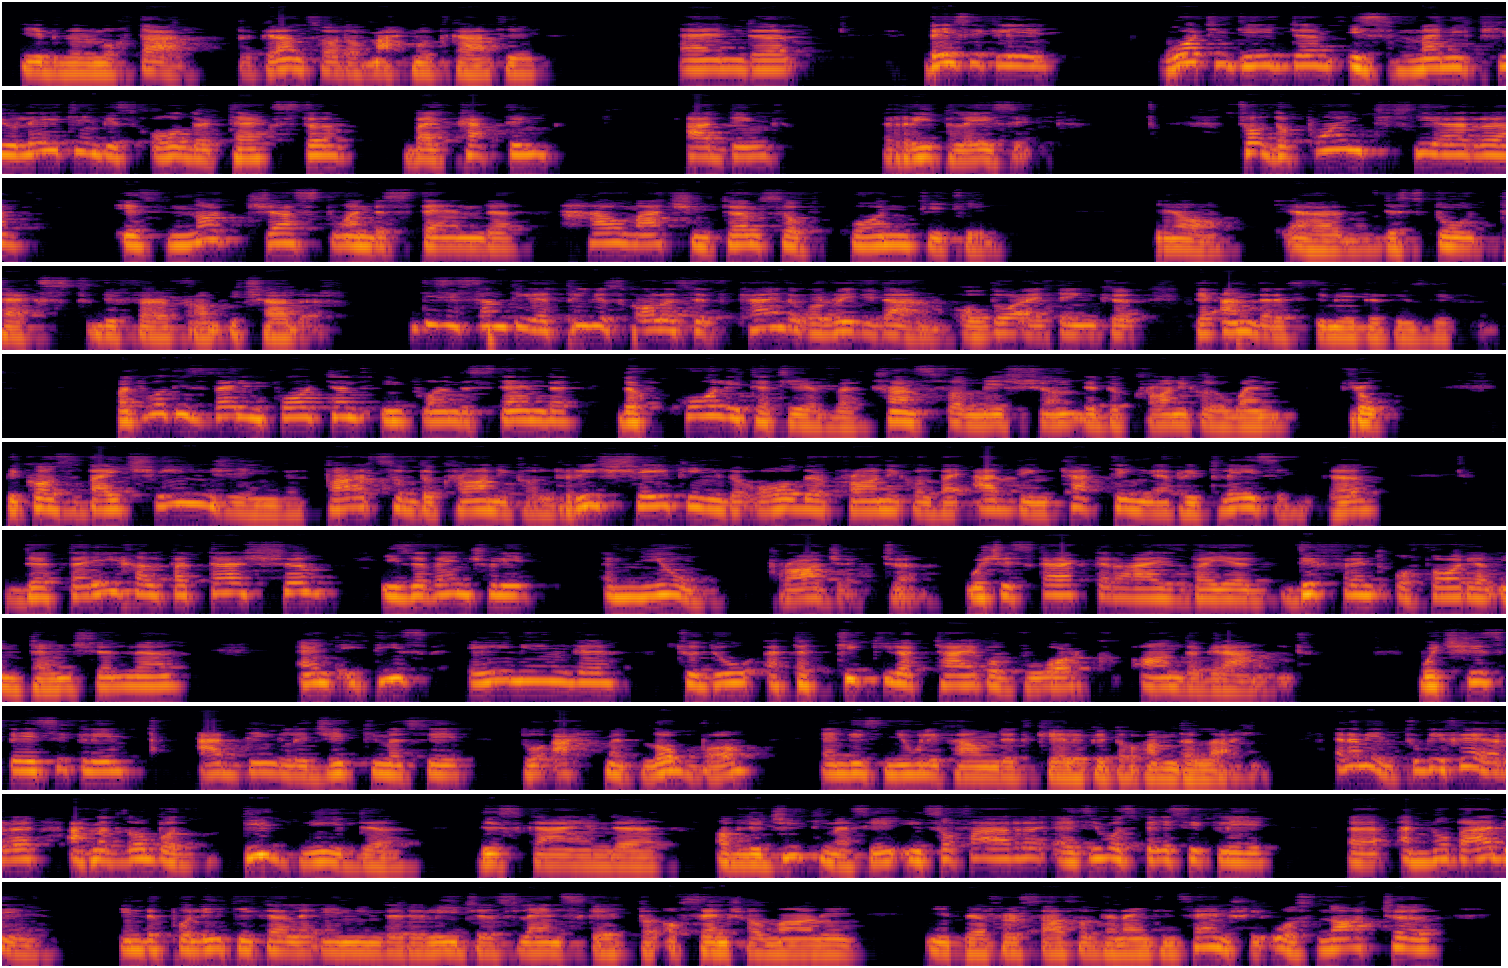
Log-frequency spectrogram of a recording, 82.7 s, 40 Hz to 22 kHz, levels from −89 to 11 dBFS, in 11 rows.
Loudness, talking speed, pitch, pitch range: -21 LUFS, 145 wpm, 140 Hz, 120-175 Hz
